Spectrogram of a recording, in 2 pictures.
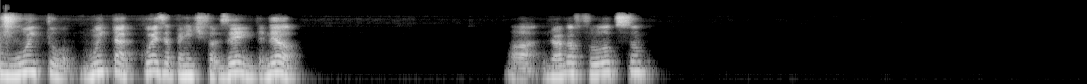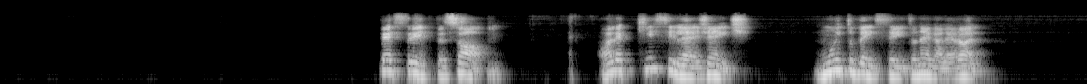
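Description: A man talks calmly and closely into a microphone, pausing between phrases.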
